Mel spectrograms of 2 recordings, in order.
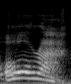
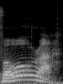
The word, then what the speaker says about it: Orac: Orac. Ora. Ora. You're thinking of Orac. Yes. I just pronounced it badly.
